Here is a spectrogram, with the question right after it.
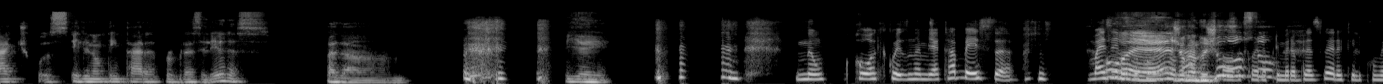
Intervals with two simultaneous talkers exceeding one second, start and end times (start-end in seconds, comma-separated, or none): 11.0-12.8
